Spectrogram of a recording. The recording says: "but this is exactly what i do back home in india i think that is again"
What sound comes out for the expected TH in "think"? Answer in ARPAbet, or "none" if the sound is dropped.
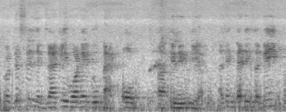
T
